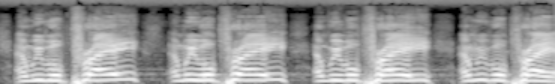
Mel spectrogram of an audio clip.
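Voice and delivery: loud, high, repeated chant; rallying cry. Acted.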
